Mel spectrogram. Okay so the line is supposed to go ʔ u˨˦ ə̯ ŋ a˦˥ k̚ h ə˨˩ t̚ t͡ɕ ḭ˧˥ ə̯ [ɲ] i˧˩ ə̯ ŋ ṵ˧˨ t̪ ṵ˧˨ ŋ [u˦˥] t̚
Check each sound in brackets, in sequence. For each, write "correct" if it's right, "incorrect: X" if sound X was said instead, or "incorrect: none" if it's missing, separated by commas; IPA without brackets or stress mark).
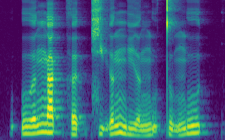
incorrect: ŋ, correct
